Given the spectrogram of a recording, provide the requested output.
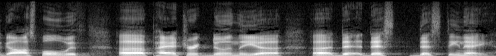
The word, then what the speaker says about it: Destiné: Justin and I took turns sharing the gospel with Patrick doing the Destiné, is how his name's pronounced, he told me. He says it's like destiny, but Destiné.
